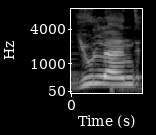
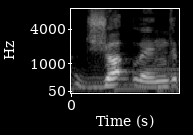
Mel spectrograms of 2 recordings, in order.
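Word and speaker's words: Jylland: denmark is made of the uland not jutland peninsula that connects to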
